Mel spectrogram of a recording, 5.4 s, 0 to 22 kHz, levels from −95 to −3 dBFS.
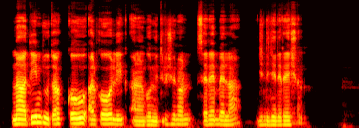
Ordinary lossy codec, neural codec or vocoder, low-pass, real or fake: none; vocoder, 44.1 kHz, 128 mel bands, Pupu-Vocoder; none; fake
